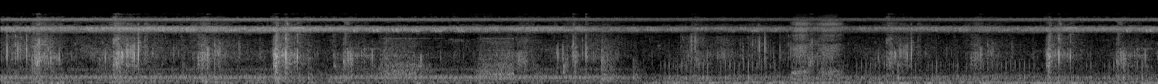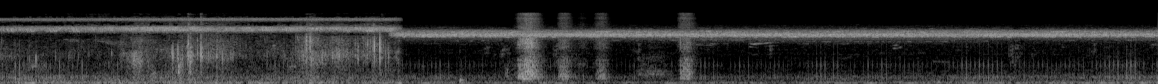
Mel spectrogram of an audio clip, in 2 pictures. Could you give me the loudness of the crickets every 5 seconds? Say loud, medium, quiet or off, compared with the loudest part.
loud, medium, loud, loud, loud.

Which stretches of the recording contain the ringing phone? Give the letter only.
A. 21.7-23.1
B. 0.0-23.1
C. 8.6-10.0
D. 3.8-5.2
D.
